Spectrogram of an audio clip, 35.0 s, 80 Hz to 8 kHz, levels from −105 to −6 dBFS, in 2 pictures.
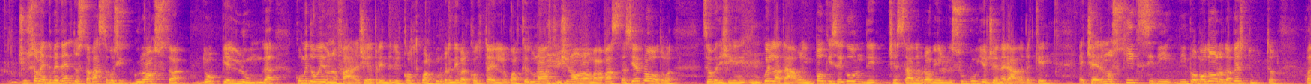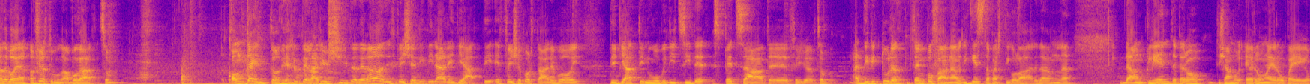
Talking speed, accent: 160 wpm, native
